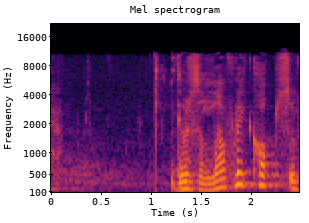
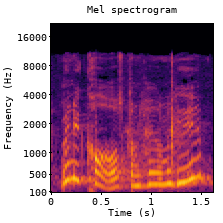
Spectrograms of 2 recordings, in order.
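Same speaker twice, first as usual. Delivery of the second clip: put-on high, louder upper-crust English accent; put-on English accent in a raised voice; 10 semitones higher, 5 dB louder than usual. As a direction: imitate a very English lady, pitched up high. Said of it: "in this very English accent".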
